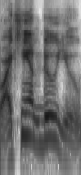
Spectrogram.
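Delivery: usual speaking voice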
